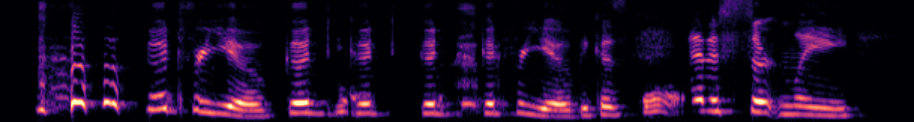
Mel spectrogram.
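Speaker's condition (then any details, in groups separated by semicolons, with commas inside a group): No condition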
